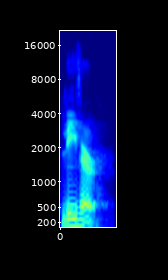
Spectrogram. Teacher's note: le couperet, il tombe sur la première syllabe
